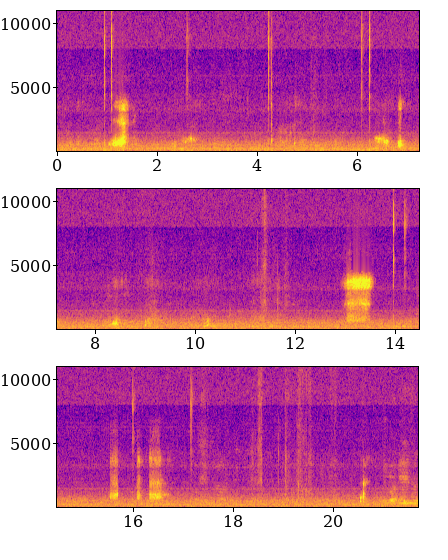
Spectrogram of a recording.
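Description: A middle-aged woman sobs and whimpers close by in short bursts.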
